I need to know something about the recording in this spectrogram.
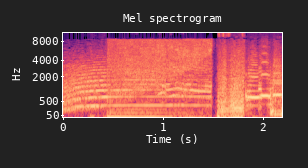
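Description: A car's loud pitched screech, rising at first and then held steady, which cuts off abruptly about a second and a half in.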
